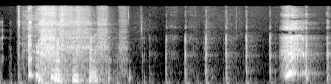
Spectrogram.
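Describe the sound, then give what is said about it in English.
A breathy, voiced gasping burst is followed by scattered faint clicks, then one sharp, abrupt hiccup with a quick high-pitched catch in the throat. “Every time I hiccup, it just makes me want to laugh too.”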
